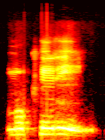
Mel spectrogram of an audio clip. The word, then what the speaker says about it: मुखरी: इसमें तीन बड़ी मात्रा लगी है तो इसको री को लंबा खींच देंगे, मुखरी। और मुखरी के बाद में कुरुते, मुखरी कुरुते।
